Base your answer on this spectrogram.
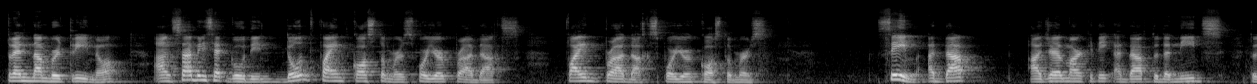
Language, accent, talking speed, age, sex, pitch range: English, Filipino, 140 wpm, 20-39, male, 120-145 Hz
